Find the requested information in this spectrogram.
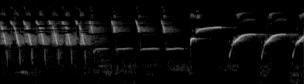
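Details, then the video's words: A yellow Belgian canary in full campainha song. A rapid high trill is followed by short, flat whistled notes, then three loud arching whistles that rise and fall in turn. "CANÁRIO BELGA CAMPAINHA ESTOURADO DANDO UM SHOW !!!"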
